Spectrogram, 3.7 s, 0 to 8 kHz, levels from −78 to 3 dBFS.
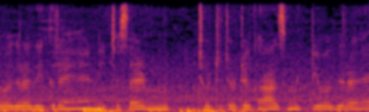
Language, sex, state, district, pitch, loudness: Hindi, female, Bihar, Patna, 215 Hz, -17 LUFS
